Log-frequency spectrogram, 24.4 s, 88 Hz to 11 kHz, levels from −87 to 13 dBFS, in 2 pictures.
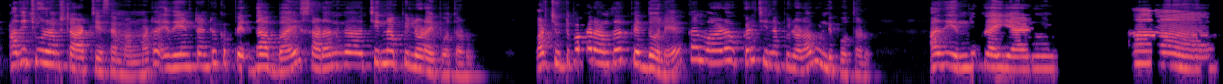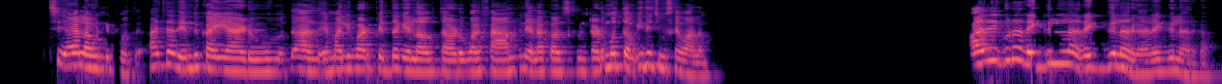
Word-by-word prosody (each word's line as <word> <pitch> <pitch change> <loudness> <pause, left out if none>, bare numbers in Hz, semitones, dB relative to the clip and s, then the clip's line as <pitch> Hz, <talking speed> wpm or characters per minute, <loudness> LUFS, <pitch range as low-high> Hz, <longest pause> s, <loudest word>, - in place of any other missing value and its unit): అది 275 +4 +1
చూడడం 290 -3 +2
స్టార్ట్ 210 -5 +2
చేసామనమాట. 175 - -5
ఇదేంటంటే 245 +2 0
ఒక 290 - -6
పెద్ద 220 -1 0
అబ్బాయి 205 +1 +1
సడెన్‌గా 250 +3 0 0.2
చిన్న 300 -1 +1
పిల్లోడైపోతాడు. 175 - -1 0.7
వాడు 260 +2 +2
చుట్టుపక్కలందరూ 310 +2 +2
పెద్దోలే 230 - +2 0.2
కానీ 365 -1 0
వాడొక్కడే 330 +2 0
చిన్న 285 -4 -3
పిల్లోడులాగా 235 +5 -2
ఉండిపోతాడు. 165 - -7 0.7
అది 260 +1 +2
ఎందుకు 250 +3 -3
అయ్యాడు? 220 -1 +2 1.0
ఆ! - - +4 1.4
చె 325 - -4
అలా 265 -2 +5
ఉండిపోతాడు. 210 - -9
అయితే 255 +2 -3
అది 230 - +1
ఎందుకయ్యాడు? 205 -5 +2 0.4
ద - - -4
అదే 190 -2 0
మళ్ళీ 205 +2 0
వాడు 210 0 +2
పెద్దగా 210 +1 -1
ఎలా 185 0 +3
అవుతాడు? 180 -1 -2
వాడి 185 0 0
ఫ్యామిలీని 195 +3 0
ఎలా 185 +1 0
కలుసుకుంటాడు? 190 +1 -2
మొత్తం 255 -3 +2
ఇది 265 - 0
చూసేవాళ్ళం. 170 -9 -4 2.7
అది 330 +4 +6
గూడా 365 +1 +2
రెగ్యులర్ 280 0 +2
రెగ్యులర్‌గా, 225 -6 +1
రెగ్యులర్‌గా. 175 -6 -5
220 Hz, 120 wpm, -23 LUFS, 190-270 Hz, 2.7 s, అది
